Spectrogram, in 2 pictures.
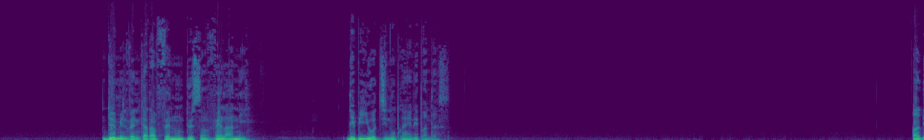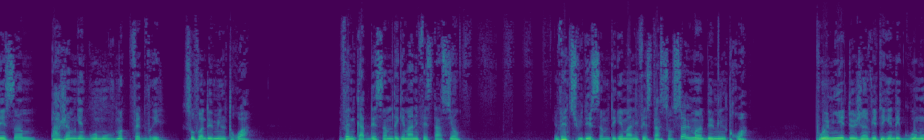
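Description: A man speaks with animation over a phone line.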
